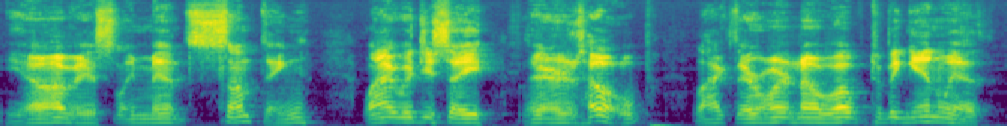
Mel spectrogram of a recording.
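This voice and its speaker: Stubborn frontiersman, slow gravelly grumble, read by a male narrator. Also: medium pitch, fairly bright tone, exaggerated voice. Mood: grumbling.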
